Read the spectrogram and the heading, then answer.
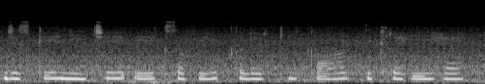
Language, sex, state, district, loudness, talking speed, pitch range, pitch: Hindi, female, Uttar Pradesh, Lucknow, -16 LUFS, 125 wpm, 250-275 Hz, 260 Hz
